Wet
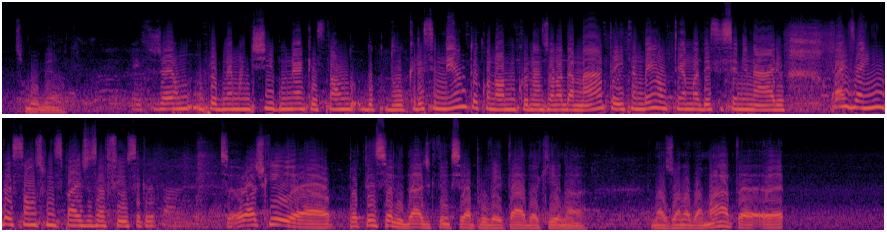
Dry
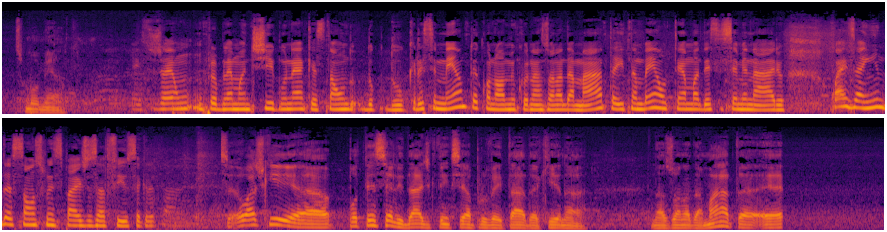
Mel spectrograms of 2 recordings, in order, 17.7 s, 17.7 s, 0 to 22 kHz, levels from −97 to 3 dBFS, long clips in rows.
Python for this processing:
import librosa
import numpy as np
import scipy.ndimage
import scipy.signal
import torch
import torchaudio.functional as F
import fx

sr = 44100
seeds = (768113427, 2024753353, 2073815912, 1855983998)

y = fx.lowpass(x, sr, hz=fx.steps((0.0, 1400.0), (3.73, 3100.0)), slope=6)
y = 10.0 ** (-27.0 / 20.0) * np.tanh(y / 10.0 ** (-27.0 / 20.0))
y = y * librosa.db_to_amplitude(-7.5)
